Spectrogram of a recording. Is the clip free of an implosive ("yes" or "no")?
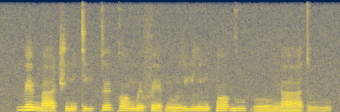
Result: no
